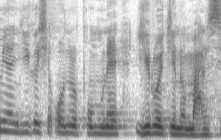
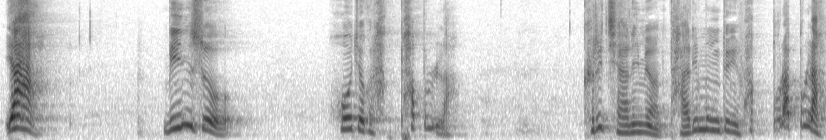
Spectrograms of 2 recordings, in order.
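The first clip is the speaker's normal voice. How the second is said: a mother's mock bellow, pitched higher; mock scolding; 5 semitones higher than usual. Busan mother threatening her son who won't come out, mock bellow. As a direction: play a Busan mother yelling at her son through the door. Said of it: "그 소리가 호통치죠".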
